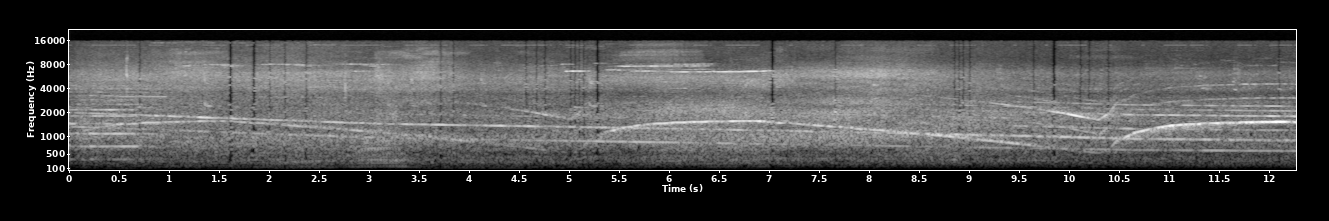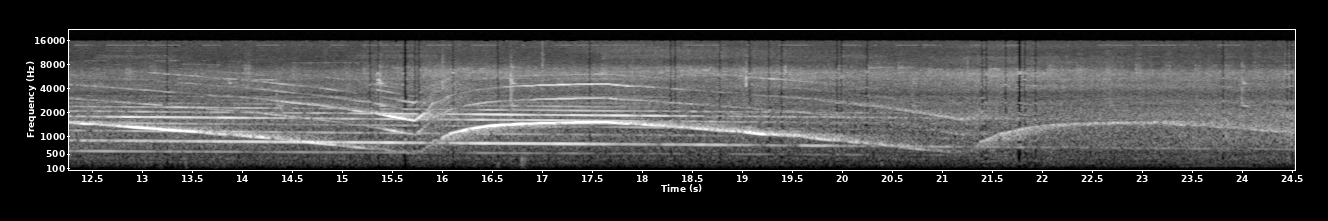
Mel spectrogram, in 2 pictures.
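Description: Fire apparatus siren wailing, rising and falling about every five seconds, together with a second, slowly falling siren tone. It grows louder toward the middle as the truck passes through traffic.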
